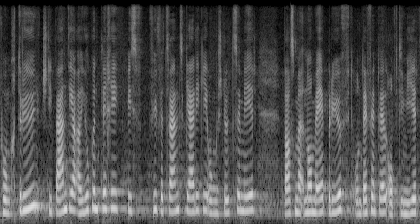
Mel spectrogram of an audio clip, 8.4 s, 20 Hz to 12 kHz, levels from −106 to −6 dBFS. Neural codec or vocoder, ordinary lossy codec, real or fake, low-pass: codec, 44.1 kHz, 7.8 kbps, DAC; AAC, 64 kbps; fake; 10.8 kHz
